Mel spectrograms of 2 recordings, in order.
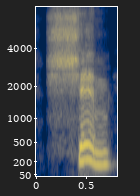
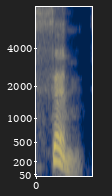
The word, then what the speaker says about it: Shem: All right, Greek doesn't have that sh. So when you get to the matter of the Septuagint, Shem in Hebrew is said as Sem. It is thus metathesis, right, said as Sem instead of the Hebrew Shem.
